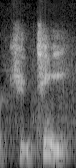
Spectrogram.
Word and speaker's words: Qt: some signal something like cute designer that's what we use here that's pronounced cute in the python world you'll hear qt in the c plus plus world for instance but uh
